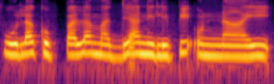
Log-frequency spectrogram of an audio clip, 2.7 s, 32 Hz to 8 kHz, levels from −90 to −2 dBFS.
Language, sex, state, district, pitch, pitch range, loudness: Telugu, female, Telangana, Hyderabad, 225 Hz, 205-235 Hz, -16 LUFS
